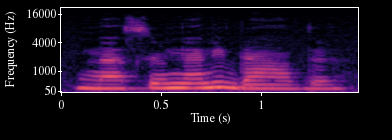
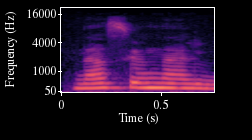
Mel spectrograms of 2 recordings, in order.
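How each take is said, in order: First: The final vowel is heard softly at the end. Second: The word ends on a consonant with no vowel. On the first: The speaker calls it right. "I pronunciate letter E with a sound between letter E and Y" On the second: The speaker calls it wrong. "Otherwise, believe me or not, you will say it in Spanish"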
